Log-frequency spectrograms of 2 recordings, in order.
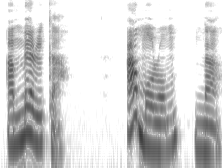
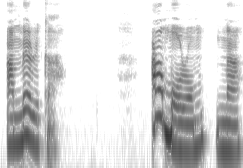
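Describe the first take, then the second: No difference in how they are said.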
